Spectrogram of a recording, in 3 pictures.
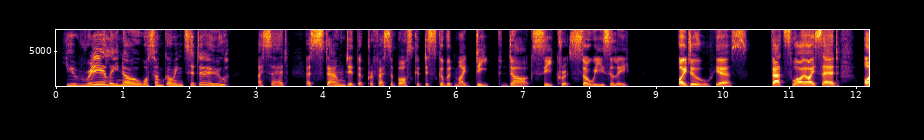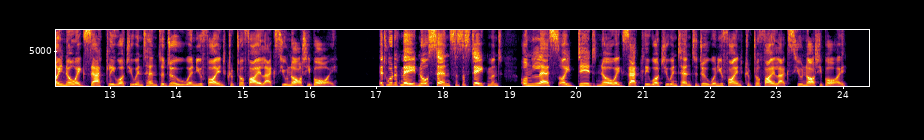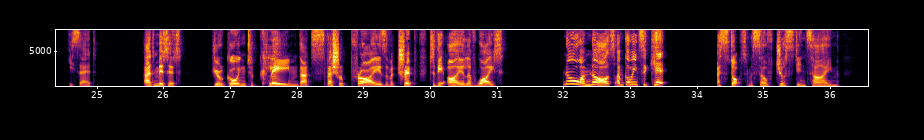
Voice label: young Northern narrator and Irish adult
